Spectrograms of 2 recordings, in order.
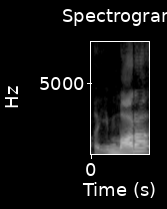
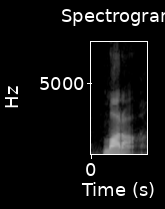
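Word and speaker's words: Marat: Robespierre, तो इसमें एक नाम आया रॉब्सपियर का, और दूसरा ये मारा इसका प्रोनाउंसिएशन है, मारा।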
